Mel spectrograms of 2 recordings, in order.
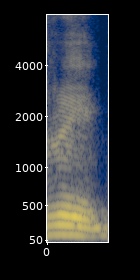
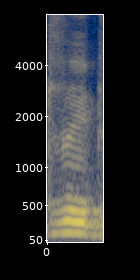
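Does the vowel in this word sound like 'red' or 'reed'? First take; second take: reed; reed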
